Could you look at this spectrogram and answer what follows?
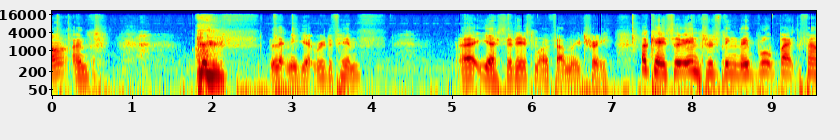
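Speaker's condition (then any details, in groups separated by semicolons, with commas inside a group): Cerebral palsy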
